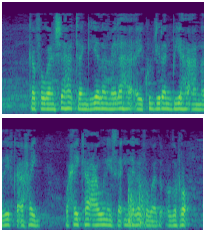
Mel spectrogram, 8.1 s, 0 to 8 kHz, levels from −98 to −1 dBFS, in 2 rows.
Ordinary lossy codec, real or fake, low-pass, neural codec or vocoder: MP3, 24 kbps; real; 7.2 kHz; none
